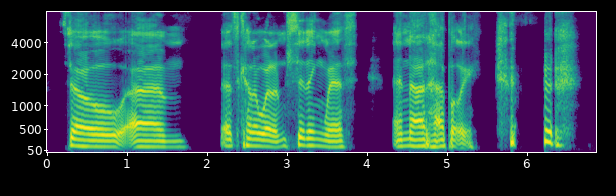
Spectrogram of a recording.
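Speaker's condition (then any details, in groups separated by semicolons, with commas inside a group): Cerebral palsy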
